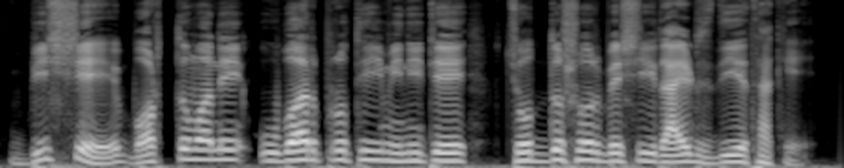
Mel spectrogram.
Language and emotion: Bengali, neutral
